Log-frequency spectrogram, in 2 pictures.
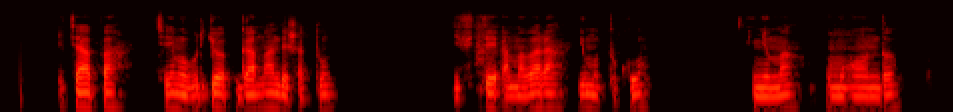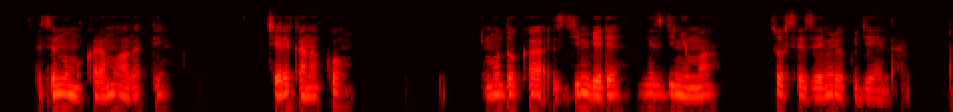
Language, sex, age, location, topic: Kinyarwanda, male, 18-24, Kigali, government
